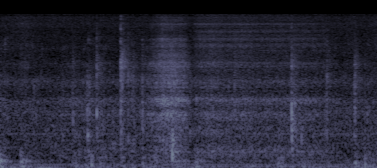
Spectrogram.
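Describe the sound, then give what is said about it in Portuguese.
Faint keyboard taps as a password is typed on a computer keyboard: several soft, irregular clicks spread across a quiet background. “Bom, vamos escrever aqui a minha senha.”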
